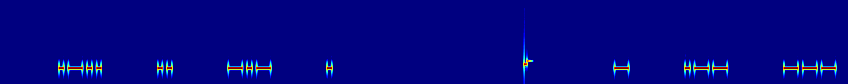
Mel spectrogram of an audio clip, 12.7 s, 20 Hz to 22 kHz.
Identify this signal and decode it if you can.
Morse code, heard as a keyed tone, about 17 wpm, spaced as for 8 wpm, 700 Hz. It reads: LIKE TWO
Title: 4x Character Spacing - Top 100 Words - 17wpm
